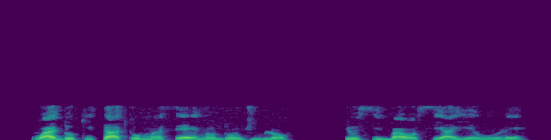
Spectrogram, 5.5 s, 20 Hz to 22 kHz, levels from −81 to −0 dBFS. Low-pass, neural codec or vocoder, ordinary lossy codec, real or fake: 5.4 kHz; none; MP3, 48 kbps; real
